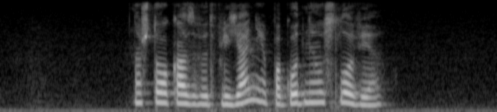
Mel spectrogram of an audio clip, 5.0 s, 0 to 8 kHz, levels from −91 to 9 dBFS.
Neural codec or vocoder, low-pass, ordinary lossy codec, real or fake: none; 7.2 kHz; Opus, 64 kbps; real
